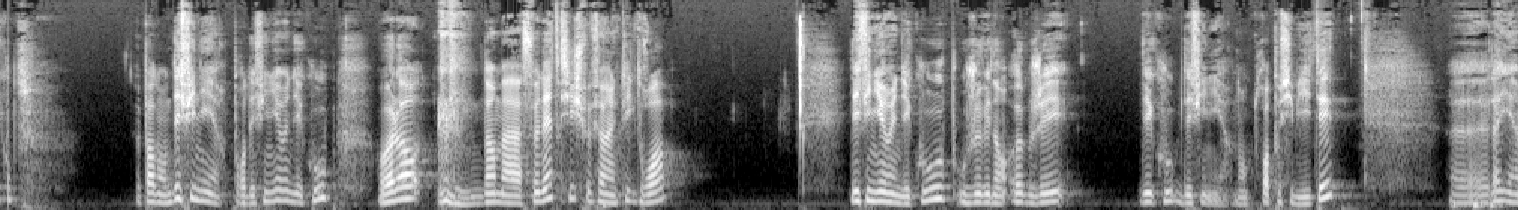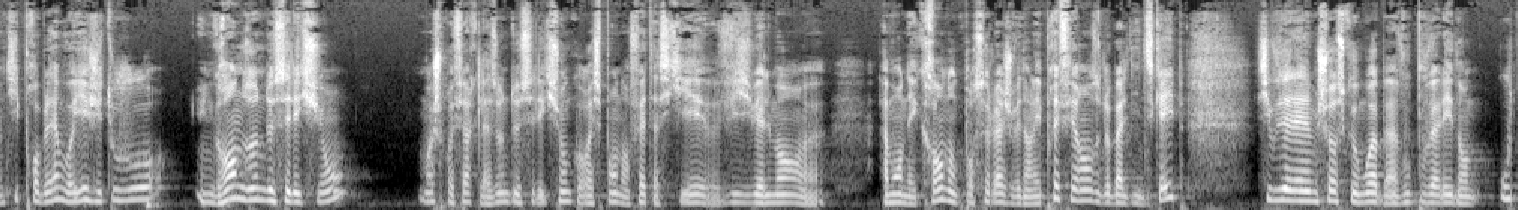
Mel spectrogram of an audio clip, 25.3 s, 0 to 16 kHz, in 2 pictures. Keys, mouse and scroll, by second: 3.5 right click, 4.9 right click, 8.2 click, 8.4 click, 10.2 click, 11.9 KP_Subtract, 13.0 click, 13.7 KP_Subtract, 22.1 click, 25.1 click.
